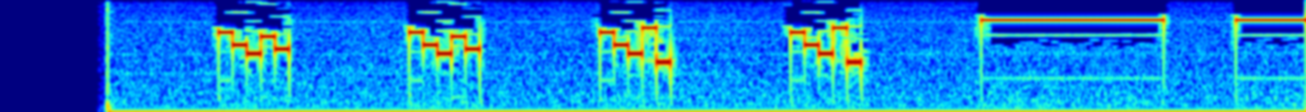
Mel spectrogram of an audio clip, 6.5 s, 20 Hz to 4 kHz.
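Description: Five-tone selective call (ZVEI), heard as quick runs of five tones, tones of about 70 ms. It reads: 85374 85374 85391 85391
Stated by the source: Five-tone ZVEI call received on SDR, fire brigade Feuerwehr Orlamünde.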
